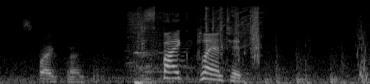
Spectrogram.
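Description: A blade is drawn with a short metallic scrape.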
